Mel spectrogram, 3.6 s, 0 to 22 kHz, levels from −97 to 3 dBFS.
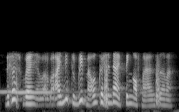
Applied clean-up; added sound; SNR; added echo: classical method log-MMSE.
